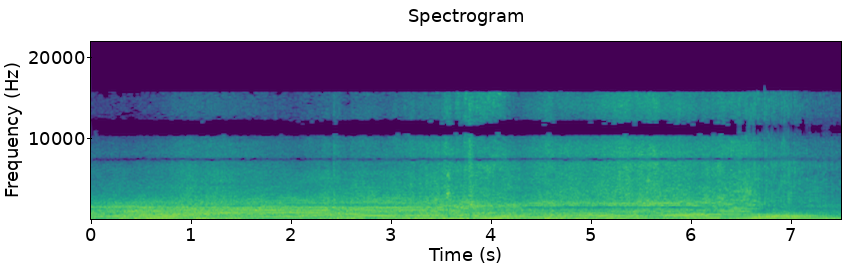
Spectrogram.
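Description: WRC rally car's engine revving hard as the car approaches at speed: the note climbs in each gear and steps down at several upshifts, then falls sharply near the end as the driver lifts off.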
